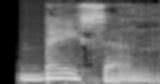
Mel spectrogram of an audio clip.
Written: bason

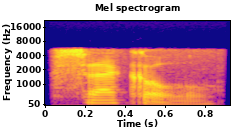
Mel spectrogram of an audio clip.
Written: Seckel

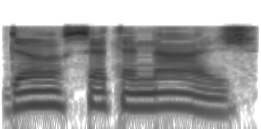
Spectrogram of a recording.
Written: d'un certain age

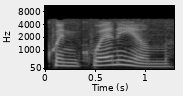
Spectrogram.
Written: quinquennium

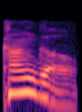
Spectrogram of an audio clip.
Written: congou

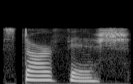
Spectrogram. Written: starfish

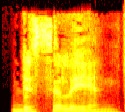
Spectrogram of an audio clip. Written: dissilience

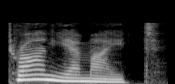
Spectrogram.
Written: trondhjemite

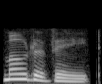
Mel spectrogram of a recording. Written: motivate

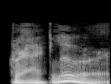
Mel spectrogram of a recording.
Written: craquelure

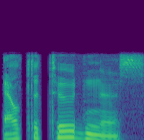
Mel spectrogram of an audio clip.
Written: altitudinous

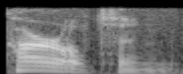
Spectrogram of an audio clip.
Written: Carleton

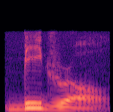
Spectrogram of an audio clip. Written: beadroll

